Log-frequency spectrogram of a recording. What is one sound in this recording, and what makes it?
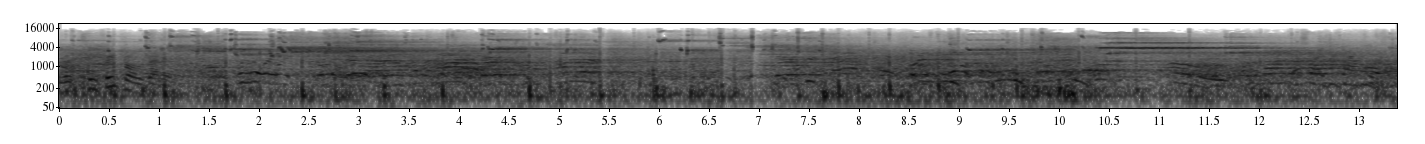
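Many people talk and call out at once in a large echoing hall.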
